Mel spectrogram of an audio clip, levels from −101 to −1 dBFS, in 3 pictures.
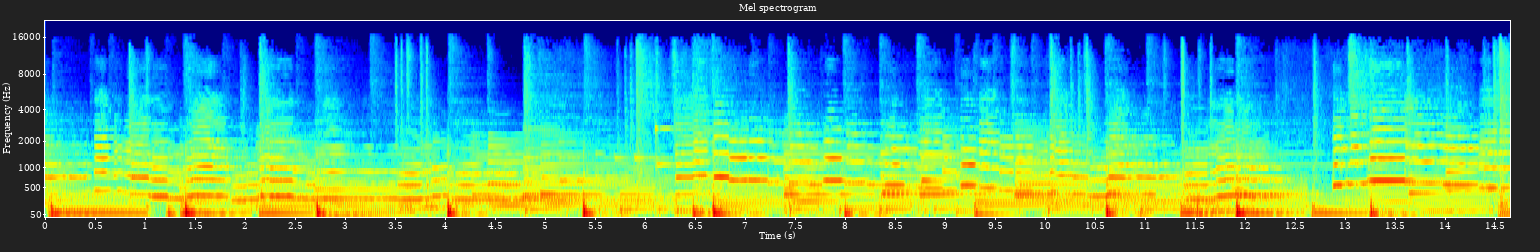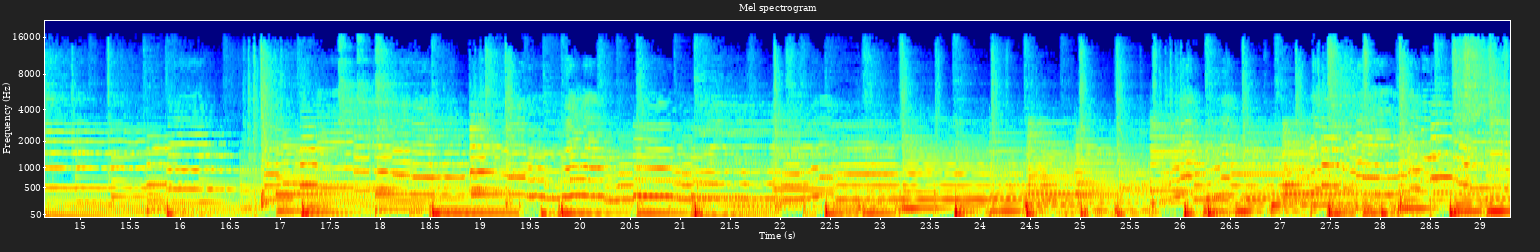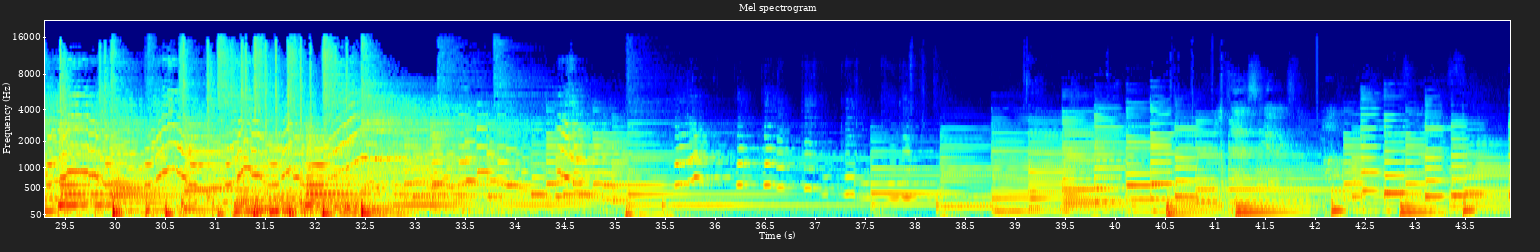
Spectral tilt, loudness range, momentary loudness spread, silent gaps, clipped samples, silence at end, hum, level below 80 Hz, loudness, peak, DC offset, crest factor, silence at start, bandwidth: -7 dB/octave; 8 LU; 11 LU; none; under 0.1%; 0 s; none; -30 dBFS; -26 LUFS; -4 dBFS; under 0.1%; 20 dB; 0 s; 16.5 kHz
